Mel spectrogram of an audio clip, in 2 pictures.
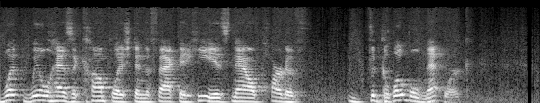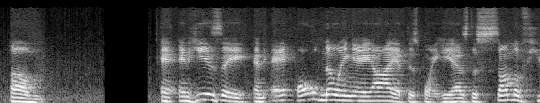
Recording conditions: poor sound quality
